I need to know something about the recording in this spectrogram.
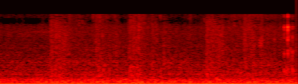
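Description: A pickaxe chops repeatedly into a tree trunk.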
